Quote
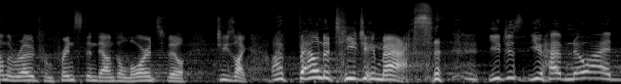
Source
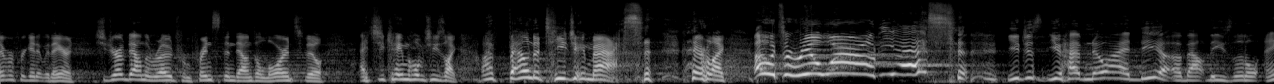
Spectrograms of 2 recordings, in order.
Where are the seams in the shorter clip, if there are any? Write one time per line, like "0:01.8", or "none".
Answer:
0:02.2
0:04.6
